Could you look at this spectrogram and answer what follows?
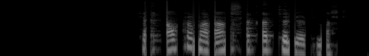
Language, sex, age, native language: Icelandic, female, 70-79, Icelandic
